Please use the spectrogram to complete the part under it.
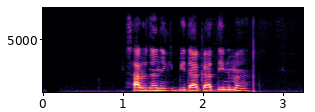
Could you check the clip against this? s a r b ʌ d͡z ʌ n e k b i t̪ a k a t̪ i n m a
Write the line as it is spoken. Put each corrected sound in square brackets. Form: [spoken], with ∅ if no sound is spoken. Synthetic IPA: s a r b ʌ d͡z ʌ n [i] k b i [d̪] a k a [d̪] i n m a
